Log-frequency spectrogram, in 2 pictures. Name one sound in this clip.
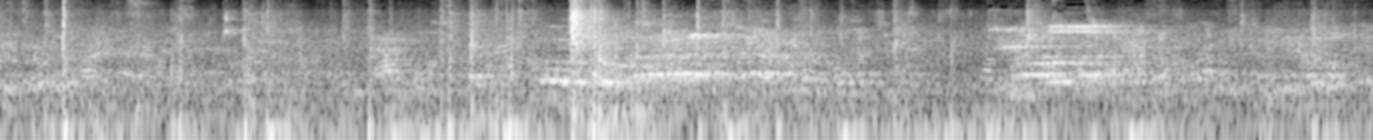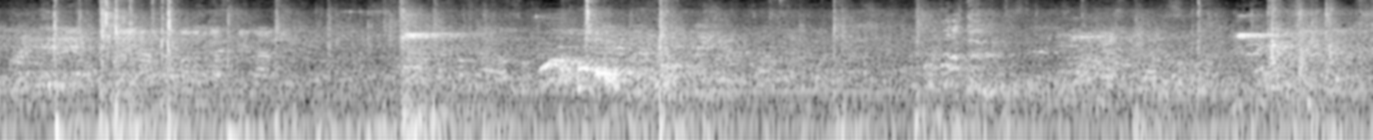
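A volleyball smacks against hands, with sharp thuds echoing in a large hall.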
